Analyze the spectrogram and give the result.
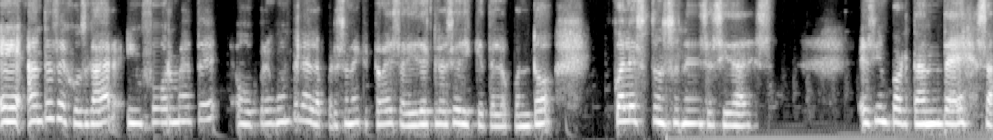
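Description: A woman with a high pitch and fairly even intonation over music in the background. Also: moderate pace. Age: 20s. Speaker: activist. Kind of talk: casual chat.

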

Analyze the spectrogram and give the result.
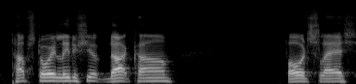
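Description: Recorded very cleanly over a silent background, a man speaks with a Southern US accent at a fairly slow pace. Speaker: podcast host and author. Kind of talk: pep talk, blunt and confrontational, aimed straight at a slacking listener. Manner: direct, plainspoken, forceful, with a fired-up, scolding edge; conversational, with repeated words and fillers.

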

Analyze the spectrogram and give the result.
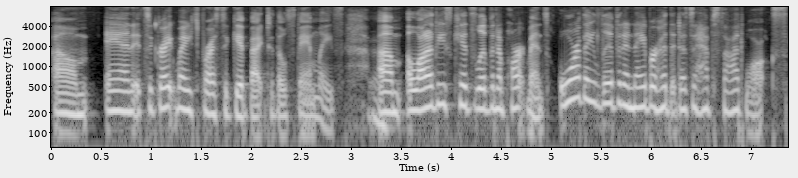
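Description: A woman with a Tennessee accent talks at a very fast pace. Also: very clean recording, silent background. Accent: Tennessee Southern. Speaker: preschool ministry director. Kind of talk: casual interview. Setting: studio.

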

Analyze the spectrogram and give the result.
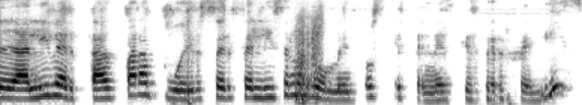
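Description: A woman speaks high-pitched with lively intonation and a Guatemalan accent. The sound is dry and close, with no echo. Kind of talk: interview. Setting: live stream.

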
